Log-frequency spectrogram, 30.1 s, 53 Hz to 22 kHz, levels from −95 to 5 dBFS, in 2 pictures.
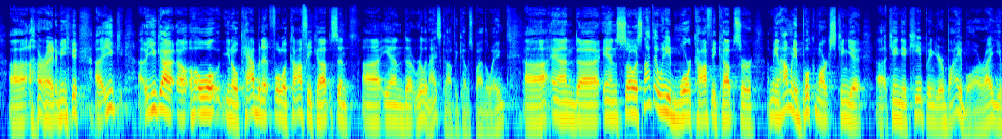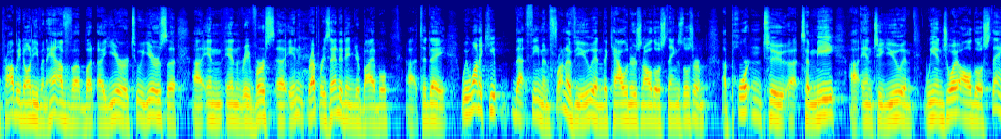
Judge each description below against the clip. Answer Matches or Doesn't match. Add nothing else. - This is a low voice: Matches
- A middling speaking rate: Doesn't match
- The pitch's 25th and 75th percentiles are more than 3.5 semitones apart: Matches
